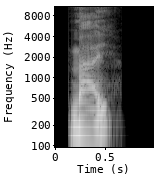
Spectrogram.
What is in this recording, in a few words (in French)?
"Mäi", lexique indispensable bas rhin, Alsace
